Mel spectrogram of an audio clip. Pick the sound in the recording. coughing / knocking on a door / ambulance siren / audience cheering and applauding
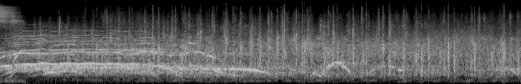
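audience cheering and applauding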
